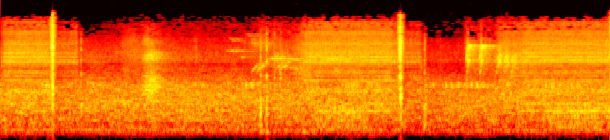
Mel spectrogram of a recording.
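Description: Steady outdoor background hiss with a few faint bird chirps, broken by three sharp clicks: about half a second in, about four seconds in, and right at the end.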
